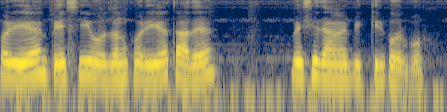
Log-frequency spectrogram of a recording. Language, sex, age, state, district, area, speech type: Bengali, female, 45-60, West Bengal, Birbhum, urban, spontaneous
